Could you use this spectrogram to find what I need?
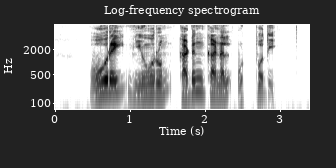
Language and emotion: Tamil, neutral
